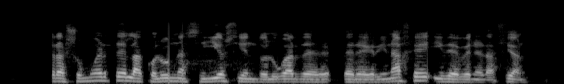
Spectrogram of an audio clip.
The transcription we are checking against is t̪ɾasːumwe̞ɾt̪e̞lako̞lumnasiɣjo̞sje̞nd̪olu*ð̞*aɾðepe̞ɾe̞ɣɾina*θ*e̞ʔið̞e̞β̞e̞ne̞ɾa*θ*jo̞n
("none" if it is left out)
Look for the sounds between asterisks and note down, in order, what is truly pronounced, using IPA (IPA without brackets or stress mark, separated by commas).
ɣ̞, x, θ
